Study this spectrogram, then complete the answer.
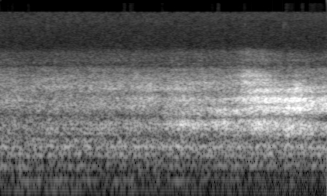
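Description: Airliner noise at Aberdeen Airport as a plane comes in to land: a broad, steady roar that swells gradually louder toward the end, heard from some distance with no talking.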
